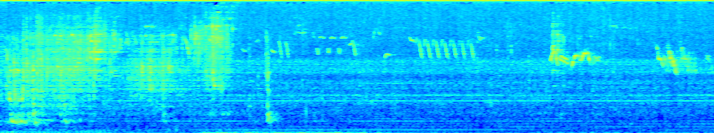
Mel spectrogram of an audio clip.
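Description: Birds chirping in short quick series, against a low background hum. Near the start comes a brief rustle, and about three seconds in a sharper knock or scrape with a low rumble under it.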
